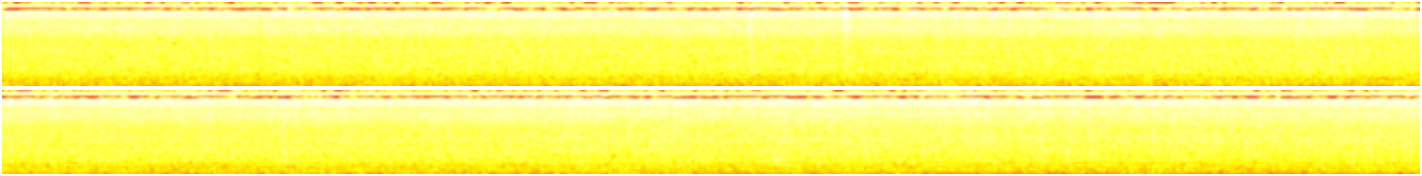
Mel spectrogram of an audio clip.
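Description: Water gushes and splashes steadily from a pipe into a shallow stream.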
